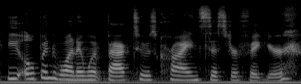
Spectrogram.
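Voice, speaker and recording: A woman's voice: mid-range voice, animated, moderate pace, heavy background noise. A woman reading a story aloud as narrator, with casual asides. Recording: music under the voice.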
